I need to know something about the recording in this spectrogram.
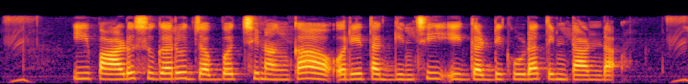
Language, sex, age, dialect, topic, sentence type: Telugu, female, 18-24, Southern, agriculture, statement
